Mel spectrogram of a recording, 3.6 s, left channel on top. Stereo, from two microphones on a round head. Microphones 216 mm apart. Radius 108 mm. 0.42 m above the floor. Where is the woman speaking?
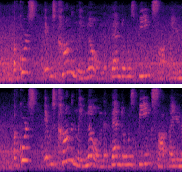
20° left (ahead or behind), 0.9 m; by 3.7 s 35° right (ahead or behind), 1.6 m.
